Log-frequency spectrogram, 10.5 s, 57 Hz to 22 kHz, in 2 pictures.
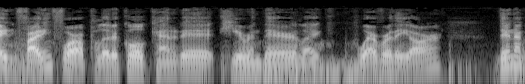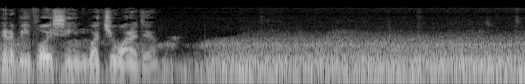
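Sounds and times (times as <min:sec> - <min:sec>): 
speech: 0:00.0 - 0:07.1
jet engine noise at JFK airport in New York: 0:06.8 - 0:10.4.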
